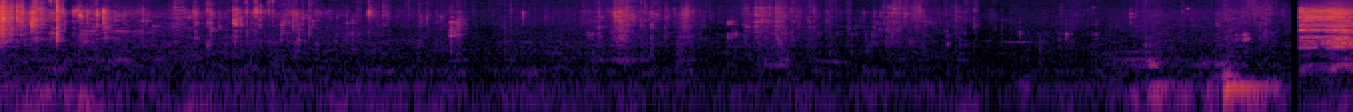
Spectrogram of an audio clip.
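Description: Faint chewing of a mouthful of bread: soft wet clicks and squishes, with a brief low hum about four and a half seconds in.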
